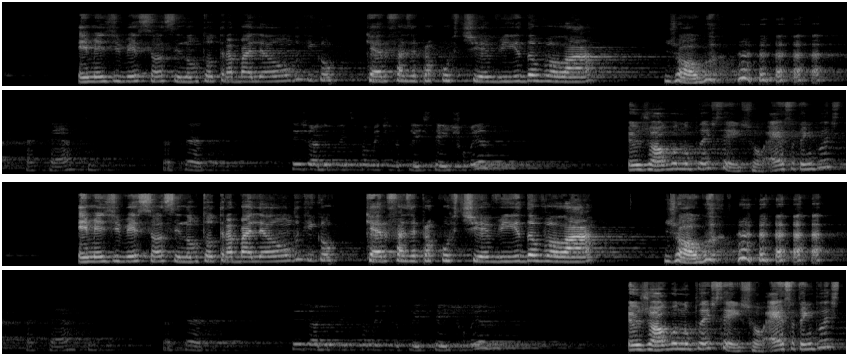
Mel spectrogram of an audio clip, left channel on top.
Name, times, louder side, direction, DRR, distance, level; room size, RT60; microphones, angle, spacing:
voice 1, 0.8-3.4 3.6-6.0 6.6-8.3 14.7-16.8, right 6 dB, 45° right, 0.6 m, -29 dB
voice 2, 8.7-9.4 10.1-10.5 11.3-13.5, left 2 dB, 80° left, 2.7 m, -44 dB
21.5 x 21.0 x 8.9 m
head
